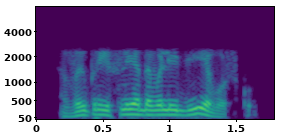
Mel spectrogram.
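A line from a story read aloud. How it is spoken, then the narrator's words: Calm statement. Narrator (Russian): также спокойно произнес Максим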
